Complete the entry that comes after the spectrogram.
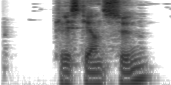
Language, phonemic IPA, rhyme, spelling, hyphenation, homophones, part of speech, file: Norwegian Bokmål, /krɪstjanˈsʉn/, -ʉn, Kristiansund, Kris‧tian‧sund, Christianssund / Kristianssund, proper noun, Nb-kristiansund.ogg
- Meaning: Kristiansund (a town and municipality of Møre og Romsdal, Western Norway, Norway)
